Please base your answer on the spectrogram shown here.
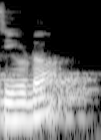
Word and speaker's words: pseudo: pseudo it's pronounced as pseudo there is no pronunciation for p and it comes with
